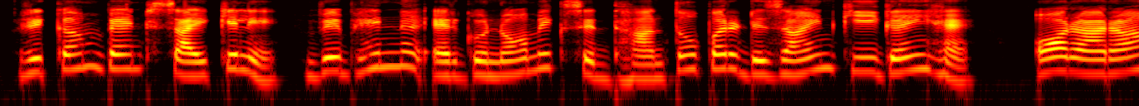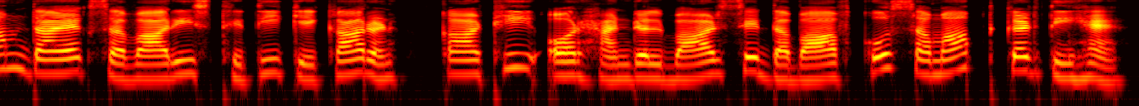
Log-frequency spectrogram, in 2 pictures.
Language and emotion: Hindi, neutral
